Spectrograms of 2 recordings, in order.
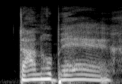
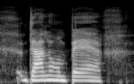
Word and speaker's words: Dalembert: Wir haben wieder ein neues Buch, nämlich «Die blaue Mauer» von Louis-Philippe D'Alembert. Warte, ah, ihr es gibt D'Alembert. D'Alembert. D'Alembert.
